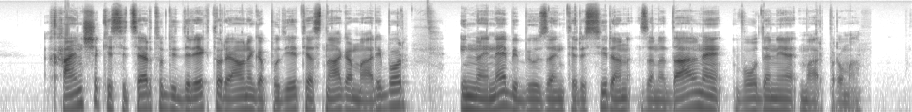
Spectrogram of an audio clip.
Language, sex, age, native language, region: Slovenian, male, 18-29, Slovenian, Central Slovenia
